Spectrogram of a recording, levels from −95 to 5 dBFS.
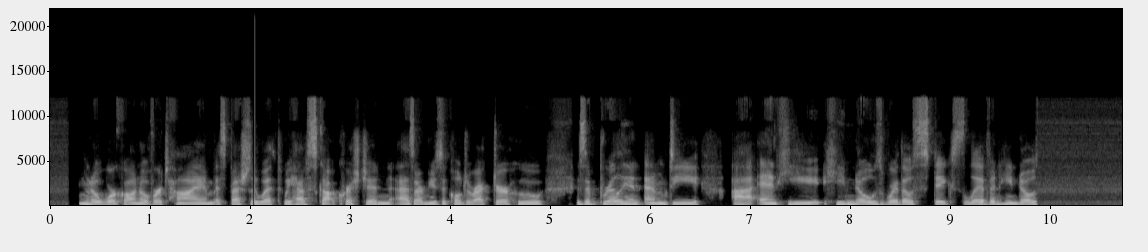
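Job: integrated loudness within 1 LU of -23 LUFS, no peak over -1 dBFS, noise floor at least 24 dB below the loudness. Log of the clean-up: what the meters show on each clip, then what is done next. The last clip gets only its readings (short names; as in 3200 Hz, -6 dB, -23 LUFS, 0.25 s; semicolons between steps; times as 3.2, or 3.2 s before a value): dropouts 1; longest dropout 21 ms; loudness -30.5 LUFS; peak -14.0 dBFS; loudness target -23.0 LUFS
-> interpolate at 2.02, 21 ms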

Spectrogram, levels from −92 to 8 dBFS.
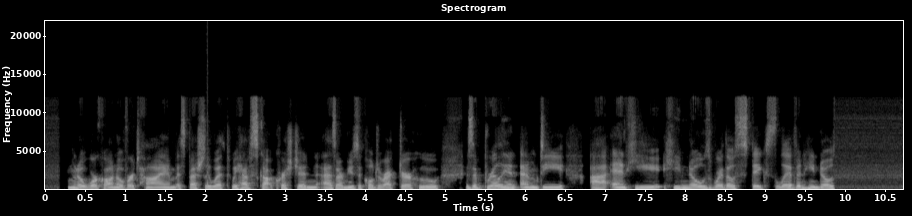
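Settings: dropouts 0; loudness -30.5 LUFS; peak -14.0 dBFS; loudness target -23.0 LUFS
-> gain +7.5 dB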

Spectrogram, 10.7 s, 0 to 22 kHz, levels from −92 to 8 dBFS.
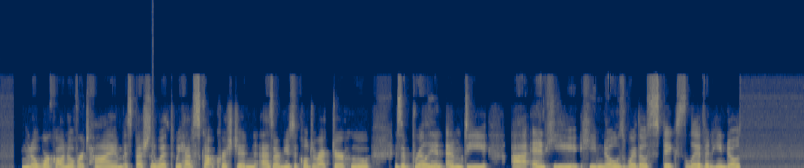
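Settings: loudness -23.0 LUFS; peak -6.5 dBFS; noise floor -50 dBFS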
